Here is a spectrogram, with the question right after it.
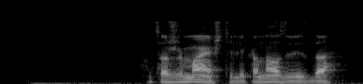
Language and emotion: Russian, neutral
